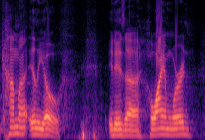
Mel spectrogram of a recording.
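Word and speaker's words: Kamailio: And more importantly, how do you pronounce Kama-Iliyo? You pronounce it Kama-Iliyo.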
